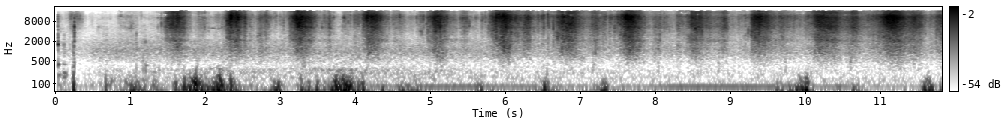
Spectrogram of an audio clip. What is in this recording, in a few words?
walking in leaves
